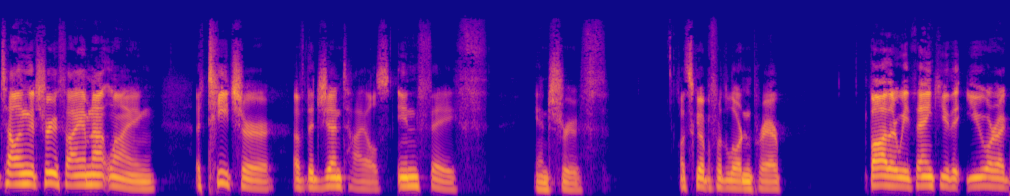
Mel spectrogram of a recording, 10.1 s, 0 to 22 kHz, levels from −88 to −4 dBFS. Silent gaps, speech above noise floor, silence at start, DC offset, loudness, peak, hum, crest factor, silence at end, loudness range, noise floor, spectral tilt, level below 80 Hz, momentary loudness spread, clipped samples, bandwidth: none; 63 dB; 0 s; under 0.1%; -23 LUFS; -4 dBFS; none; 22 dB; 0 s; 7 LU; -86 dBFS; -4.5 dB/octave; -66 dBFS; 16 LU; under 0.1%; 15 kHz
